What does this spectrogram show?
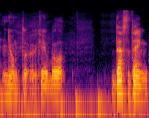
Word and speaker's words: Gnonto: So it could be one of Sinistera or Wilfried Gnonto. Is that how you pronounce his name? I think so. There's Yeah. actually a discussion about that, but yeah, Nyonto Yeah. is what most people say. Gnonto.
